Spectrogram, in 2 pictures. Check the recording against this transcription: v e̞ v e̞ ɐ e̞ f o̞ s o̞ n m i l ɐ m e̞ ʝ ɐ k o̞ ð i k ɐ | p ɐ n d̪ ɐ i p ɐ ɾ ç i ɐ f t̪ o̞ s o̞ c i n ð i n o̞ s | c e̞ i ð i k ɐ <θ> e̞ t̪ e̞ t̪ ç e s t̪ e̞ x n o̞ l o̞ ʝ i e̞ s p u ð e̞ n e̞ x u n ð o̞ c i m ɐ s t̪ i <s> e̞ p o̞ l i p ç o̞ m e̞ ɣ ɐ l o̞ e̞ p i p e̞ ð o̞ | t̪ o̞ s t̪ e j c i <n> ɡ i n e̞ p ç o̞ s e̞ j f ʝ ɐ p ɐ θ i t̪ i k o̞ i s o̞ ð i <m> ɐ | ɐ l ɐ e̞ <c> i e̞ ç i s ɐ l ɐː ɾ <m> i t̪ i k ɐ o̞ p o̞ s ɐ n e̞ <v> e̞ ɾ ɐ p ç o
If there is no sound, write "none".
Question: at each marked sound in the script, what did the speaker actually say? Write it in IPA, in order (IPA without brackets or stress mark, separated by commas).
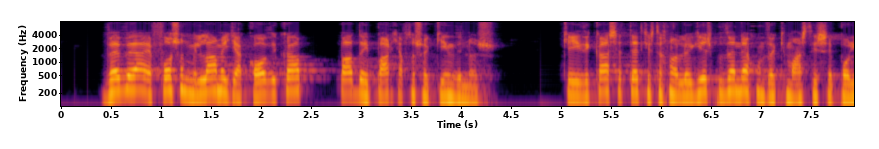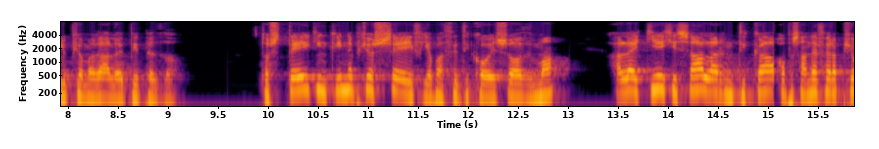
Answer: s, s, ŋ, m, c, n, f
